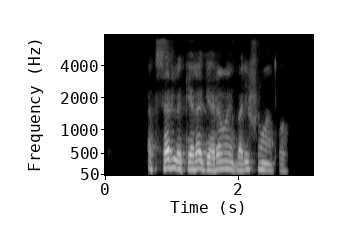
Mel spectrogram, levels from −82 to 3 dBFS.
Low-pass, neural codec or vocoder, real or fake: 7.2 kHz; codec, 24 kHz, 1.2 kbps, DualCodec; fake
